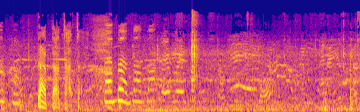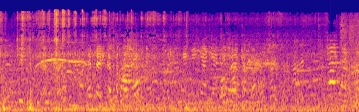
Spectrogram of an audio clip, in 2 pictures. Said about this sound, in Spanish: Cuando veo a estos niños jugando a la guerra, haría todo lo posible para impedirles que lo hicieran.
